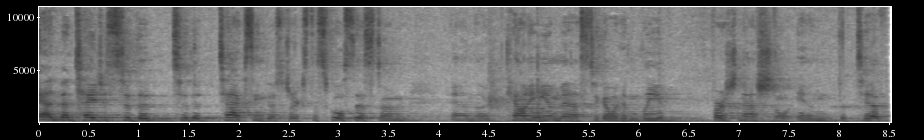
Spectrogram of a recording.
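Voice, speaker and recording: A woman giving an unscripted public comment at a council meeting, halting as she sets out a correction. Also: medium pitch, flat delivery, mellow. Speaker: citizen speaking at a council meeting. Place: indoor council chamber. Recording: echoey reverberant meeting hall.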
